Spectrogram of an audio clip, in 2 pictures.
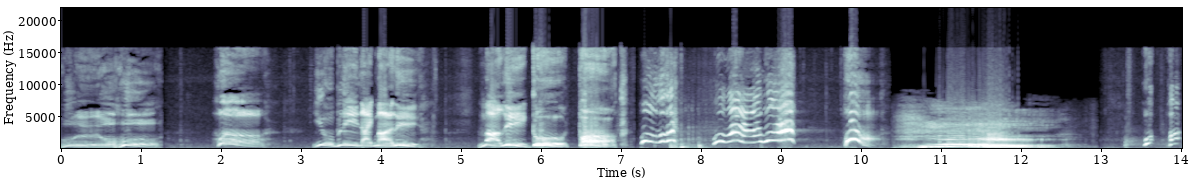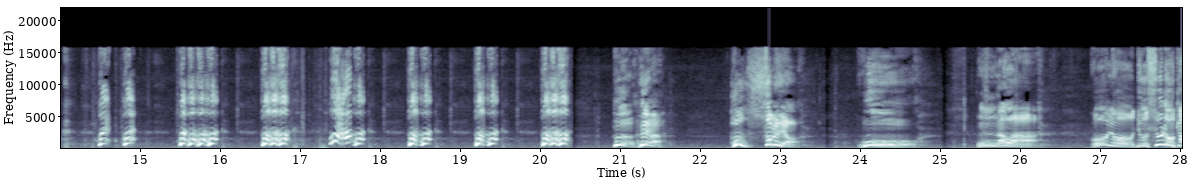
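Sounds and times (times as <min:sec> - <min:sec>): wavering yelping calls: 0:07.2 - 0:10.4, 0:13.5 - 0:20.4
loud growl: 0:10.4 - 0:12.8
short bark-like calls: 0:13.5 - 0:20.4.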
